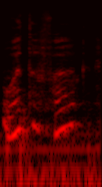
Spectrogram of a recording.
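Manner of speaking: hushed, drawn-out disbelief; slow near-whisper, retelling bewilderment; confused. Retold or imitated. Barber recalls reacting to an angry client, confused half-whisper. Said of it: "I was, like, confused".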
